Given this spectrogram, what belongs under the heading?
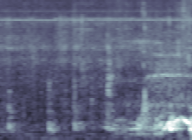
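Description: A pigeon coos softly at close range in a few low, breathy pulses that grow a little louder toward the end, with no talking over them.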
